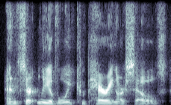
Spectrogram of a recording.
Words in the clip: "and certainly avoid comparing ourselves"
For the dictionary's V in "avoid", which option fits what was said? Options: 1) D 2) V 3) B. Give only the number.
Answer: 2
